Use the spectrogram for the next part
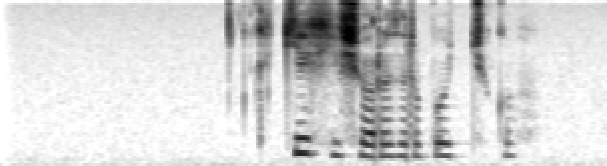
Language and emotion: Russian, neutral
